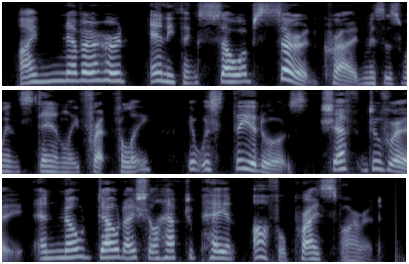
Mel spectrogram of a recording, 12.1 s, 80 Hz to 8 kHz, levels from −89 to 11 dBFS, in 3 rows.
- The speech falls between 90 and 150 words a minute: Yes, average, 140 wpm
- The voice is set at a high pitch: Yes, high, 245 Hz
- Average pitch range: Yes, average, 4.6 semitones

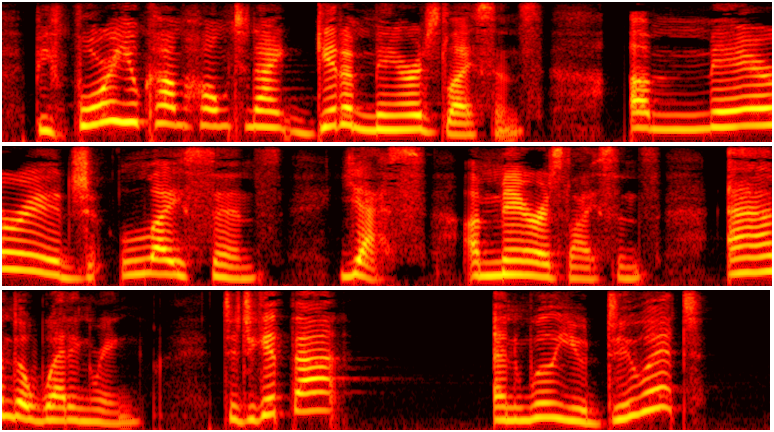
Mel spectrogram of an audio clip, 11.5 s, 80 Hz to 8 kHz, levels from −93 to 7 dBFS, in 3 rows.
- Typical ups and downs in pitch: No, wide, 6.2 semitones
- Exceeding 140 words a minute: Yes, average, 150 wpm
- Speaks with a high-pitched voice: Yes, very high, 265 Hz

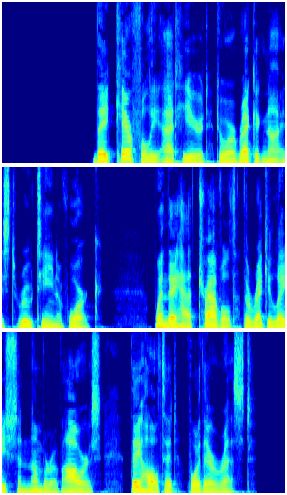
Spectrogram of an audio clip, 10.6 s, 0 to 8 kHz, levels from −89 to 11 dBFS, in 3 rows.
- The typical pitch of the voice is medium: No, low, 125 Hz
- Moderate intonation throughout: Yes, average, 3.1 semitones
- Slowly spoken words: Yes, slow, 130 wpm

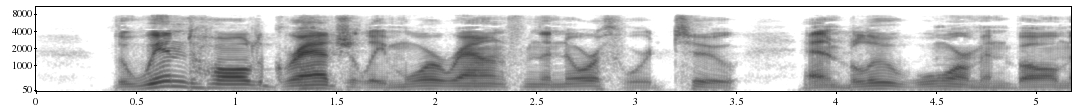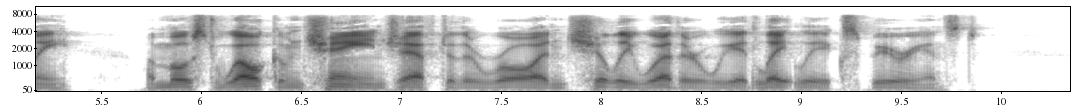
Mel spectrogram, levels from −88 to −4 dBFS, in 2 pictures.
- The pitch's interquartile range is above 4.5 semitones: Yes, average, 5.2 semitones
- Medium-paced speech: Yes, average, 170 wpm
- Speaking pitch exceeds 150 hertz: No, very low, 90 Hz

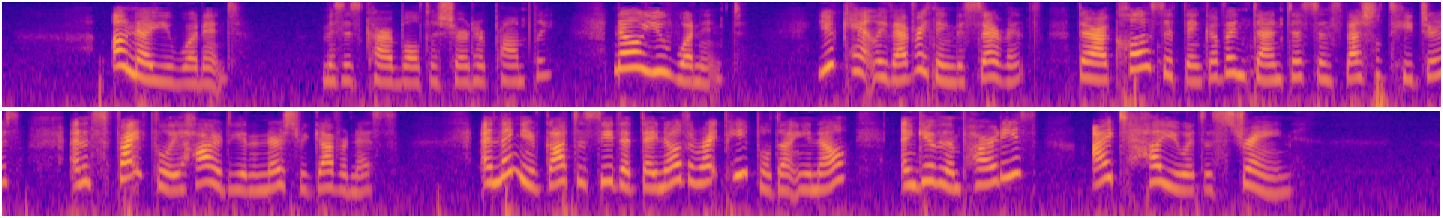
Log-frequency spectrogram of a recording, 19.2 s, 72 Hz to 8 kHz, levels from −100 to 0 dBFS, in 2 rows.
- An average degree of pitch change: No, wide, 5.8 semitones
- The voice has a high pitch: Yes, very high, 270 Hz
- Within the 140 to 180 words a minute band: No, average, 200 wpm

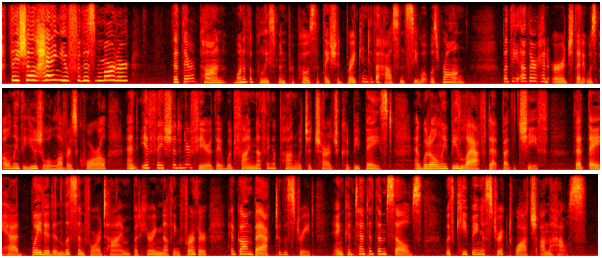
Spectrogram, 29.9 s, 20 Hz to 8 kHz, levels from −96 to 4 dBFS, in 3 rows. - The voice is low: No, high, 190 Hz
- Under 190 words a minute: No, average, 195 wpm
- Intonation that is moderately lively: No, wide, 6.4 semitones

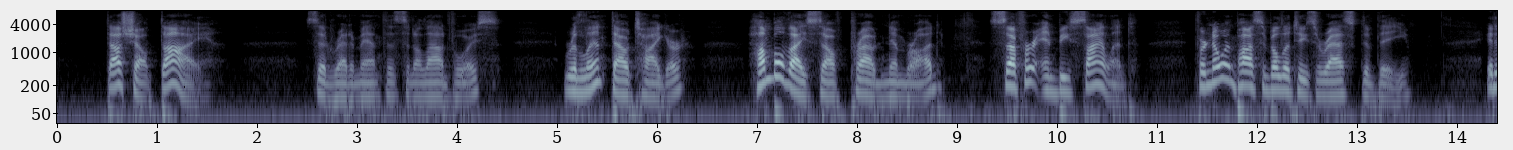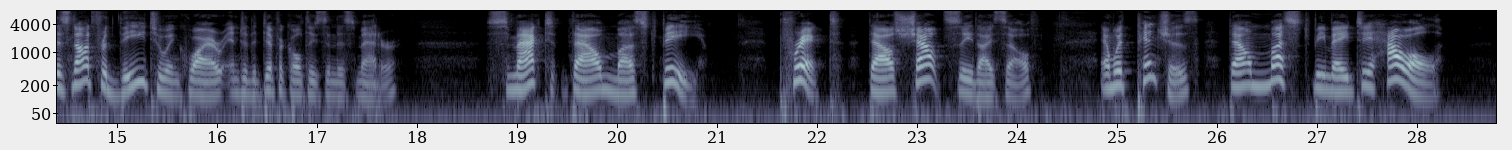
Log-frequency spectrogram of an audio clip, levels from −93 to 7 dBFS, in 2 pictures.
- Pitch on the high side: No, medium, 145 Hz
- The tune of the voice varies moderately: No, wide, 7.9 semitones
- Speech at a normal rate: No, slow, 125 wpm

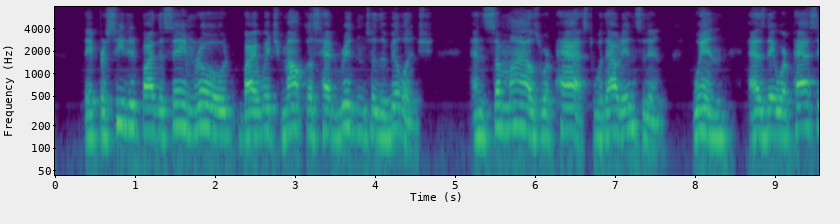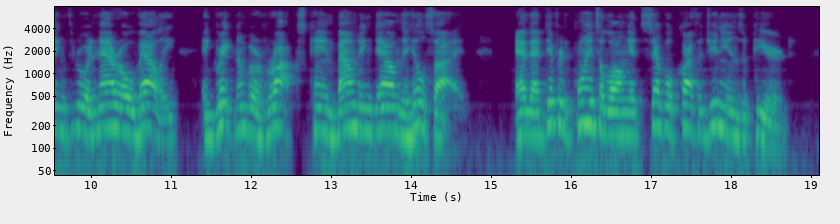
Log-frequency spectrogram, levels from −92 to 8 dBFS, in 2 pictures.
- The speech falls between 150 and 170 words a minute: Yes, average, 155 wpm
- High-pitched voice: No, medium, 165 Hz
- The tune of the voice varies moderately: Yes, average, 3.8 semitones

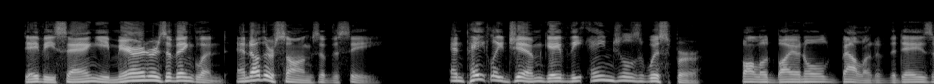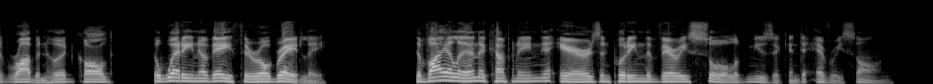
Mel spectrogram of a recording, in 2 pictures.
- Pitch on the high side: No, low, 125 Hz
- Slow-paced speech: No, average, 165 wpm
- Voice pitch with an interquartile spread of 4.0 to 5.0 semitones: No, wide, 5.4 semitones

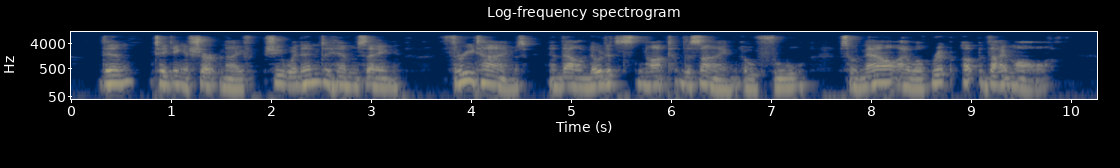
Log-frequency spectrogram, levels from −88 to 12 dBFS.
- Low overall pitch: Yes, low, 130 Hz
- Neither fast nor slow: Yes, average, 170 wpm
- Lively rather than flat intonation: No, average, 4.6 semitones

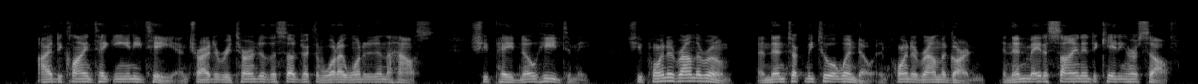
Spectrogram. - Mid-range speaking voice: No, low, 120 Hz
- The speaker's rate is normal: No, fast, 245 wpm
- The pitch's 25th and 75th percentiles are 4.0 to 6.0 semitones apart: No, average, 2.7 semitones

